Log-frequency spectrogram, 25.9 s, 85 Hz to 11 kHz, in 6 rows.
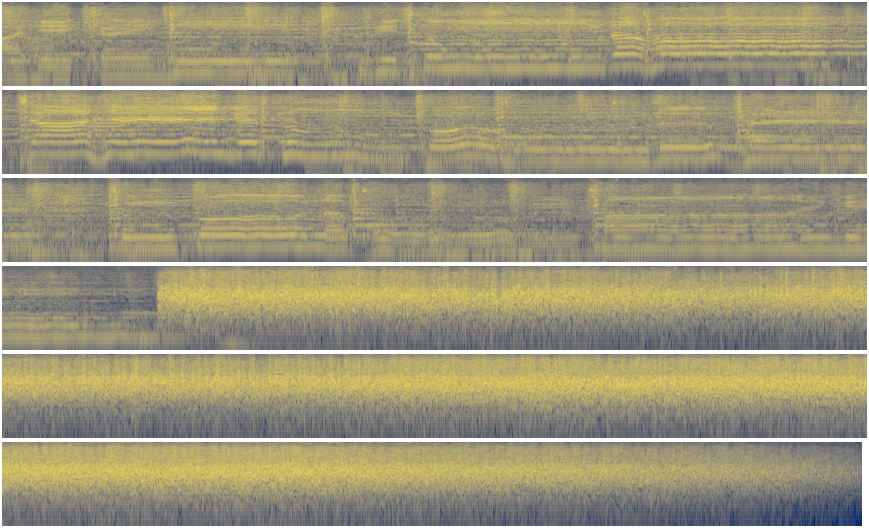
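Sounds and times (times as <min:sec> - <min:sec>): television static hiss: 0:13.8 - 0:25.9.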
